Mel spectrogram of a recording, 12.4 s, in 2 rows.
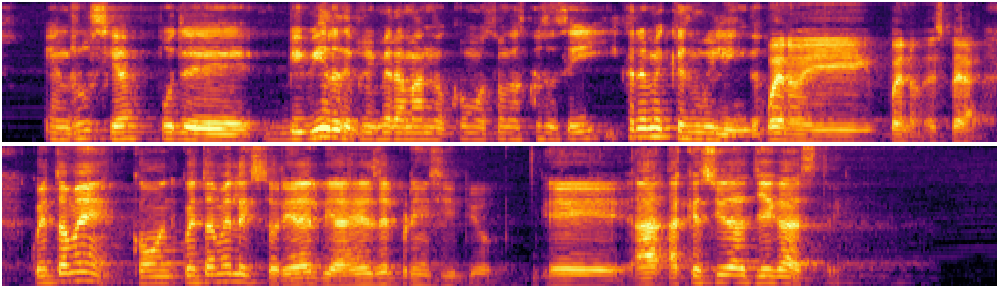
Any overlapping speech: No

